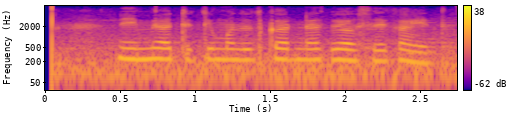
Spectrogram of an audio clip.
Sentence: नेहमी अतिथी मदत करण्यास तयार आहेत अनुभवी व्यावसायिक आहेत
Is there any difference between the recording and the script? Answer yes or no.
yes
